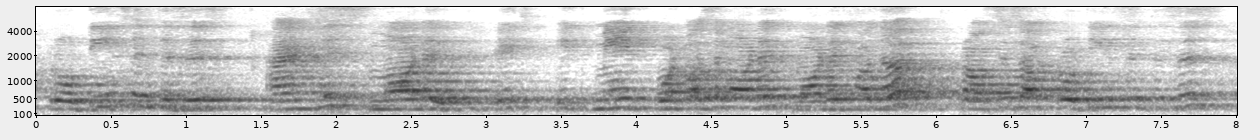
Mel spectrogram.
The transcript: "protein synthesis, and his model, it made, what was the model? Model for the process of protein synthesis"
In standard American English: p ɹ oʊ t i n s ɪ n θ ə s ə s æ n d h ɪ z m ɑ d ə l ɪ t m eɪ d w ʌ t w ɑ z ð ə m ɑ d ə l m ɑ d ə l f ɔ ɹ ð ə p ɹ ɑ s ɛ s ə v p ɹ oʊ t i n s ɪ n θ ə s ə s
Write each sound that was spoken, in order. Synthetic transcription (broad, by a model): p ɹ oʊ t i n s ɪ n t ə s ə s æ n d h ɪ s m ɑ d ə l ɪ t m eɪ d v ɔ t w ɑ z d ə m ɑ d ə l m ɑ d ə l f ɔ ɹ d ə p ɹ ɑ s ɛ s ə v p ɹ oʊ t i n s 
